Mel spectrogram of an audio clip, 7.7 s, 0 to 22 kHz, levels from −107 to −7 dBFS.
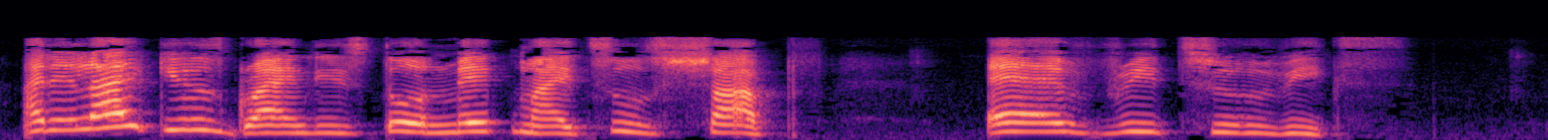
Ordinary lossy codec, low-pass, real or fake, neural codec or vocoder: MP3, 32 kbps; 7.2 kHz; fake; vocoder, 22.05 kHz, 80 mel bands, Vocos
